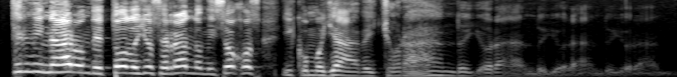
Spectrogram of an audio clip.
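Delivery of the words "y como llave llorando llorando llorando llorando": trailing into a hush; fading away. Retold or imitated. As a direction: voice sinks lower and softer with each repetition. Retelling his tearful repentance, fading.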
